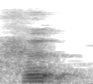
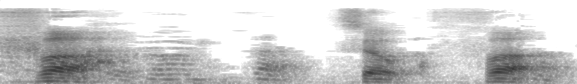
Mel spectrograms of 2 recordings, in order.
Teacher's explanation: So it's very similar, I think, to American English, the F in American English, but you're not touching the lower lip to the upper teeth quite as strongly as you would making the F in English. So in American English, when we make this F sound, it's like F.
